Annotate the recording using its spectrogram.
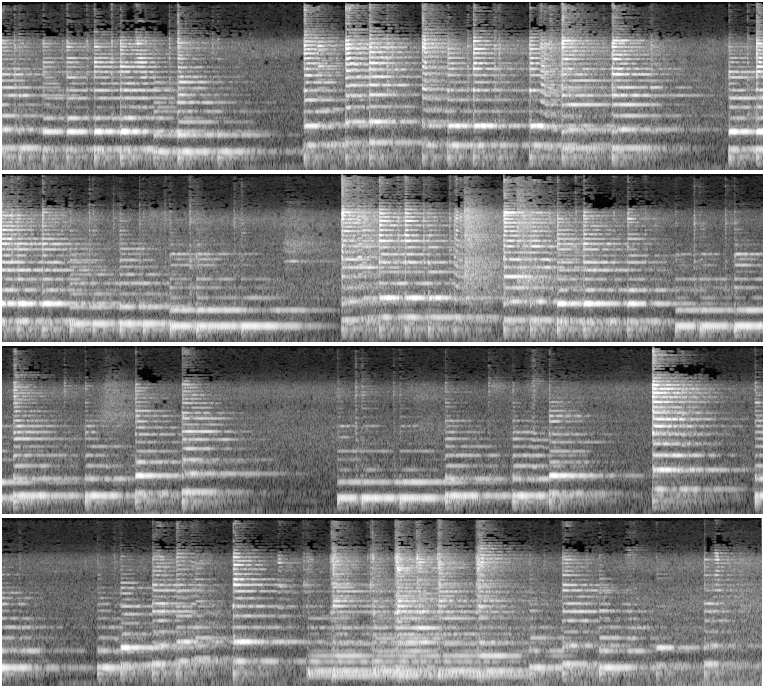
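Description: Ukulele playing an instrumental piece, with melody notes picked over chords. It goes in phrases separated by several brief pauses.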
